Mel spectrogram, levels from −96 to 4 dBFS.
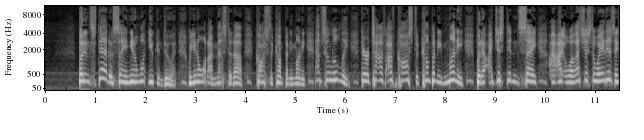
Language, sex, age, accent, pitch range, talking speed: English, male, 50-69, American, 180-255 Hz, 235 wpm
